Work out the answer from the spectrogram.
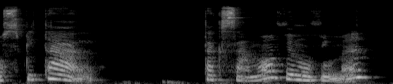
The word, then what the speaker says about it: hospital: szpital oto speed al chad języku hiszpańskim jest nie ma więc to nie czytamy o szpital tak samo my mówimy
